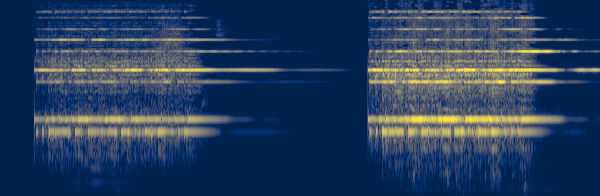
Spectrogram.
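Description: Telephone with a bell-type ring ringing twice, each ring about a second and a half long, with a pause between: an incoming call.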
